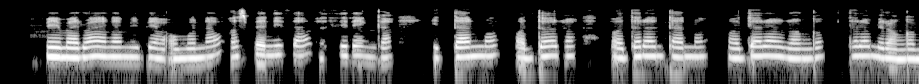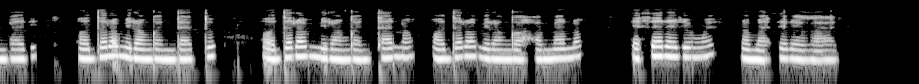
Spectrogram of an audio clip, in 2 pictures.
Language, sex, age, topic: Oshiwambo, female, 18-24, finance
